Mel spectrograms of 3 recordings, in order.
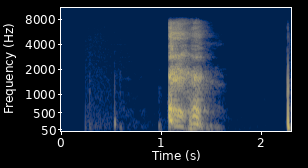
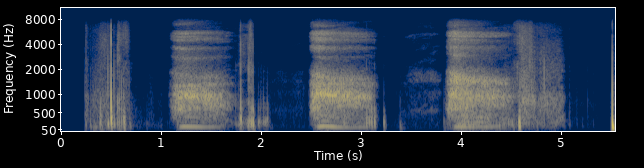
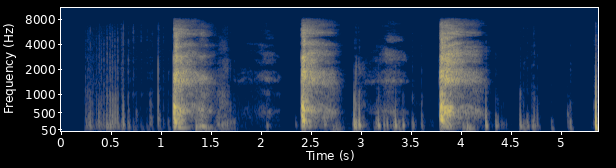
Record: {
  "cough_length": "2.3 s",
  "cough_amplitude": 27753,
  "cough_signal_mean_std_ratio": 0.28,
  "exhalation_length": "5.5 s",
  "exhalation_amplitude": 17787,
  "exhalation_signal_mean_std_ratio": 0.47,
  "three_cough_length": "5.4 s",
  "three_cough_amplitude": 27026,
  "three_cough_signal_mean_std_ratio": 0.26,
  "survey_phase": "beta (2021-08-13 to 2022-03-07)",
  "age": "18-44",
  "gender": "Male",
  "wearing_mask": "No",
  "symptom_runny_or_blocked_nose": true,
  "smoker_status": "Never smoked",
  "respiratory_condition_asthma": true,
  "respiratory_condition_other": false,
  "recruitment_source": "REACT",
  "submission_delay": "2 days",
  "covid_test_result": "Negative",
  "covid_test_method": "RT-qPCR",
  "influenza_a_test_result": "Negative",
  "influenza_b_test_result": "Negative"
}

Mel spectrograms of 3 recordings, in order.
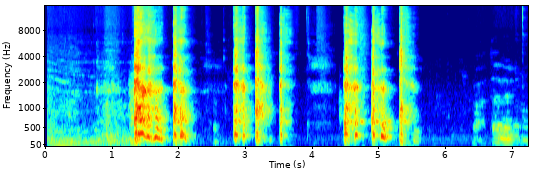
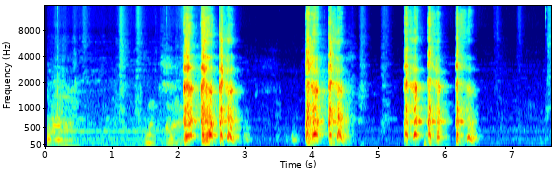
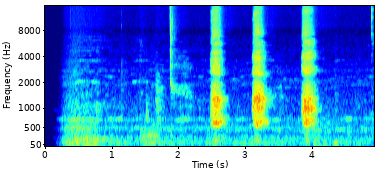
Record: {
  "cough_length": "7.3 s",
  "cough_amplitude": 32768,
  "cough_signal_mean_std_ratio": 0.38,
  "three_cough_length": "7.6 s",
  "three_cough_amplitude": 32768,
  "three_cough_signal_mean_std_ratio": 0.39,
  "exhalation_length": "4.9 s",
  "exhalation_amplitude": 15304,
  "exhalation_signal_mean_std_ratio": 0.36,
  "survey_phase": "beta (2021-08-13 to 2022-03-07)",
  "age": "45-64",
  "gender": "Female",
  "wearing_mask": "No",
  "symptom_none": true,
  "smoker_status": "Ex-smoker",
  "respiratory_condition_asthma": false,
  "respiratory_condition_other": false,
  "recruitment_source": "REACT",
  "submission_delay": "2 days",
  "covid_test_result": "Negative",
  "covid_test_method": "RT-qPCR",
  "influenza_a_test_result": "Unknown/Void",
  "influenza_b_test_result": "Unknown/Void"
}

